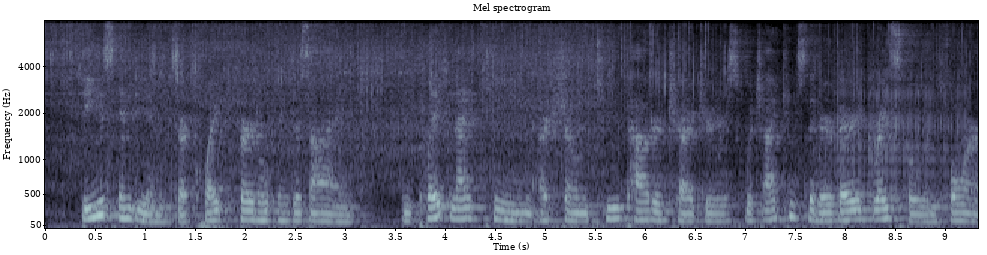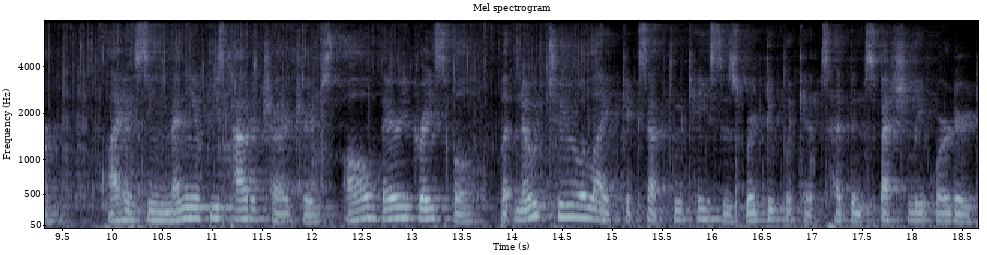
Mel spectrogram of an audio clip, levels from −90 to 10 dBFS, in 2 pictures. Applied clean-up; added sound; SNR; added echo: none; Sink (filling or washing) / Water tap, faucet; 17 dB; reverberation time 1.8 s.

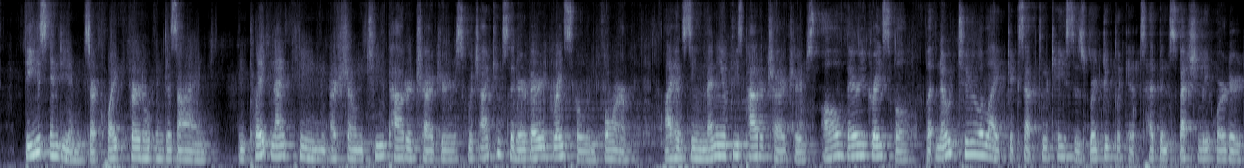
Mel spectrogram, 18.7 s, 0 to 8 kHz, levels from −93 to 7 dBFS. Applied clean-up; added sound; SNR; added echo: neural separator model SepFormer DNS4.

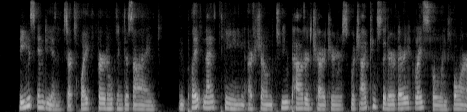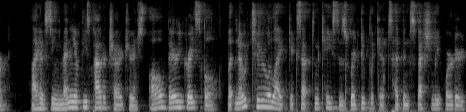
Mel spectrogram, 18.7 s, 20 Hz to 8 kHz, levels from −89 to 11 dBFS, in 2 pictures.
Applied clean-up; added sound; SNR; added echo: neural mask model DeepFilterNet 3.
